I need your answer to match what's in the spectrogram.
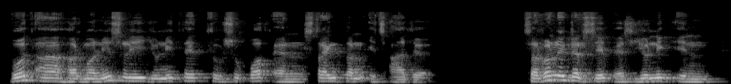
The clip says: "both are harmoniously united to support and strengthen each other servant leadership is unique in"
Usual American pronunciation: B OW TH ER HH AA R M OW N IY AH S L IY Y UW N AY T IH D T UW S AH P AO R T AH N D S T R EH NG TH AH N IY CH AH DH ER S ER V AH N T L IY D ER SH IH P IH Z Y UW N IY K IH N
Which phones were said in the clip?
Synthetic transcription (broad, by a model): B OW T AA HH AA R M OW N IY AH S L IY Y UW N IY T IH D T UW S AH P AO R T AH N S T R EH NG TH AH N IY CH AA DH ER S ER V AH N L IY D ER SH IH P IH S Y UW N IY K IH N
